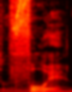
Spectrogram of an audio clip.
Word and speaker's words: Fowey: The original name of Fowey was Foy, and the current name is still pronounced that way today.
